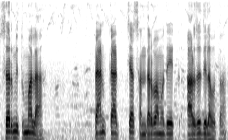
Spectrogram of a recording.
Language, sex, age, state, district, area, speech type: Marathi, male, 45-60, Maharashtra, Nashik, urban, spontaneous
